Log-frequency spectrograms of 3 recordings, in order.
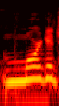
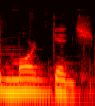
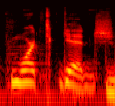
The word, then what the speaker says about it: mortgage: mean there's this strange mortgage with a t yeah it has a t in it but you don't pronounce it you say morage morage so not Mort Mort Gage not Mor Gage morgage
